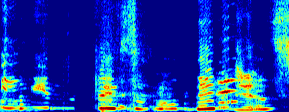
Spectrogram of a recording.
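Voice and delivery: laughing. Real, not acted. Crying with laughter.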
